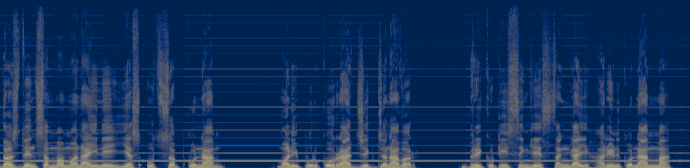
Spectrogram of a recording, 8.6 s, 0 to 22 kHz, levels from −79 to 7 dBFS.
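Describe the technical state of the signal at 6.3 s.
At 6.3 s the speech carries USB whine, a steady 1 kHz tone present for the whole clip rather than just this moment. Current drawn by the USB bus in 1 ms frames leaks into the audio through power or ground, giving a fixed-pitch whine sitting roughly 20 dB below the speech. On a spectrogram it appears as an unbroken horizontal line at 1 kHz; the waveform shows a thin periodic ripple riding through the pauses.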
